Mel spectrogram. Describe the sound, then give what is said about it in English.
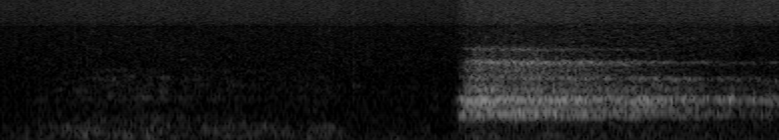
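A deep breath taken during a guided relaxation exercise. Soft, quiet breathing sounds become noticeably louder partway through. “I'm going to ask you to take a deep breath.”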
